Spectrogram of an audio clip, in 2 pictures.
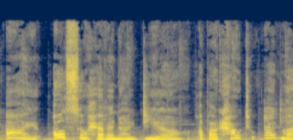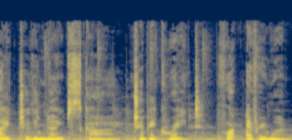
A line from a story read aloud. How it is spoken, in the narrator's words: whispered the sea unicorn modestly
